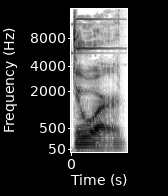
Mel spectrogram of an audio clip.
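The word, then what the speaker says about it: Duir: Druid apparently is Latin is a doer DUI R which is spelled D uh U where's I I is over here and then R is right above it if you spell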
